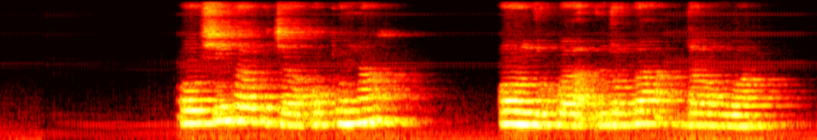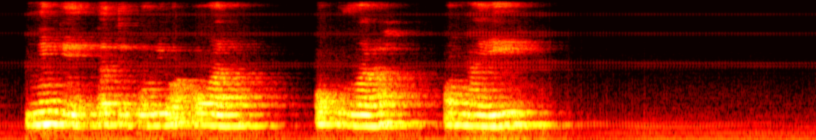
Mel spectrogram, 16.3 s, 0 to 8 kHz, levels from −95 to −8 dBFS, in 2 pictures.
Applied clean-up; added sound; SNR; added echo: neural separator model SepFormer DNS4.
